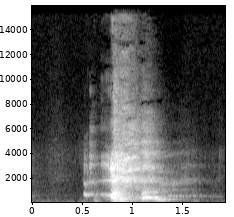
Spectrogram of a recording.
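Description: A single sneeze: a short indrawn breath, then a sharp, hissing burst that fades off.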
